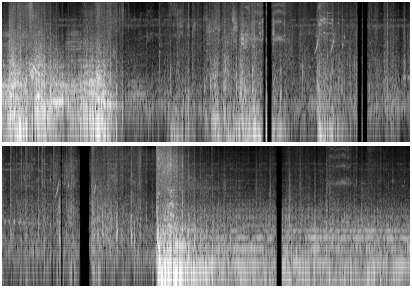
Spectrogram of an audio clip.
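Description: A lightsaber hums and buzzes as it swings.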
